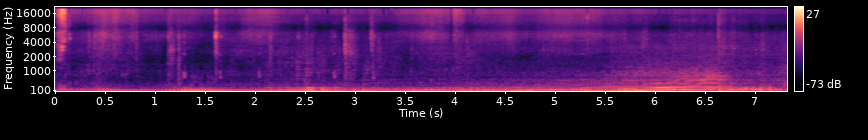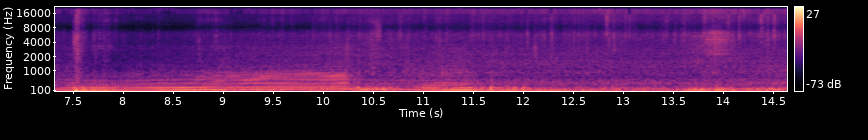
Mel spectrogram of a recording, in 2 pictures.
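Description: A Ford Fiesta ST MK8 with a limited-slip differential accelerates hard on a wet road, its engine note rising through gears in loud, close sweeps with a brief dip between pulls, over a constant rumble of tyre and road noise.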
